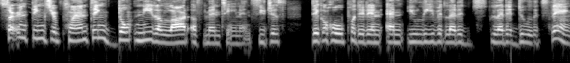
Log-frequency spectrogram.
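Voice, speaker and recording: An animated tone in an American accent. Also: woman, dry, close sound with no echo. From Grenada. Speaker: teacher and farmer. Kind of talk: interview conversation.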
